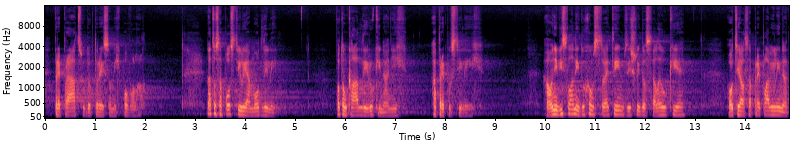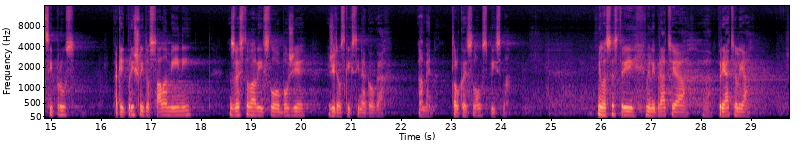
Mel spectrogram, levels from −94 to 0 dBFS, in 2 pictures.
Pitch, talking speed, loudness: 125 Hz, 115 wpm, -25 LUFS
